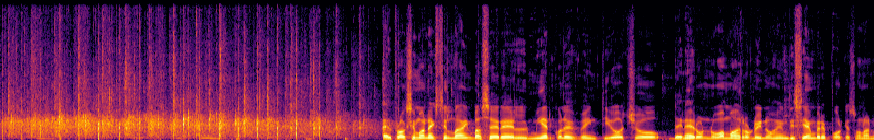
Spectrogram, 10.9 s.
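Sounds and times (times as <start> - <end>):
audience applause: 0.0 - 5.0
speech: 4.8 - 10.9.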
